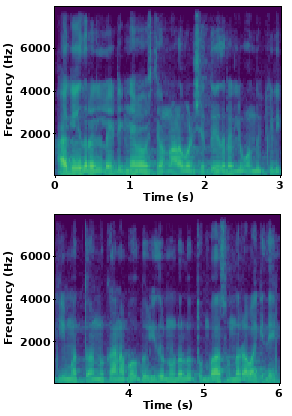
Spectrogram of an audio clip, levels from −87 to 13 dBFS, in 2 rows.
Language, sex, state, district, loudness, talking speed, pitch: Kannada, male, Karnataka, Koppal, -21 LUFS, 150 wpm, 125 Hz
